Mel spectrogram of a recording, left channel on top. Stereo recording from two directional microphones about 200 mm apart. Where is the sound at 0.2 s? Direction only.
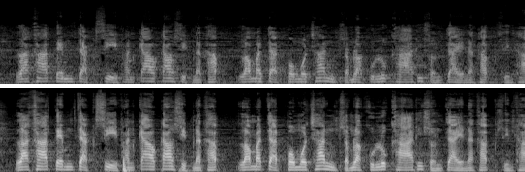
55° right (ahead or behind).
